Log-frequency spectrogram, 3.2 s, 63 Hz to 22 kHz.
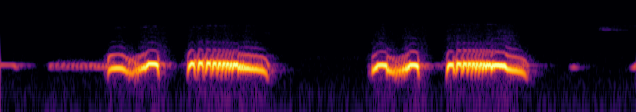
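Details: Spotted dove lure call described as a female's decoy coo: two phrases about 1.5 seconds apart, each a quick rising two-note hiccup into a long, hoarse, downward-sliding coo, after a soft lead-in note.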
